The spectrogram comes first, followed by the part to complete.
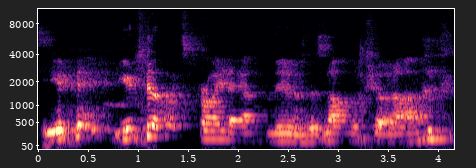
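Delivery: laughing, holding back laughter while talking. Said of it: "I'm laughing now".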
